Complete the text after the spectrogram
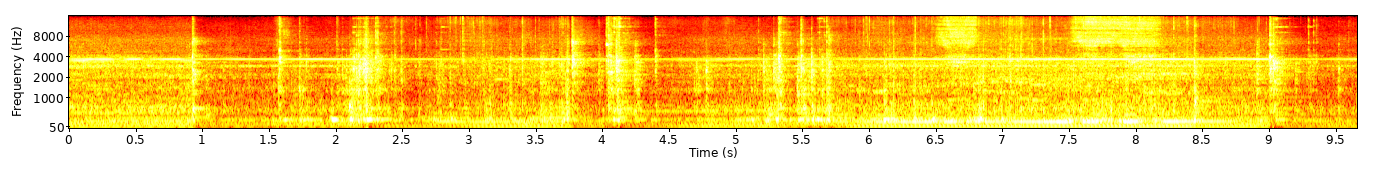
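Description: An excavator bucket scrapes and thuds into soil and roots.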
